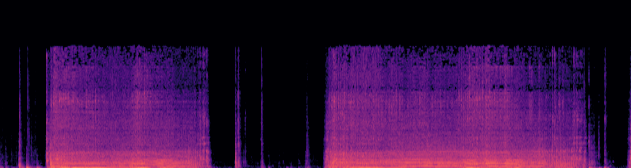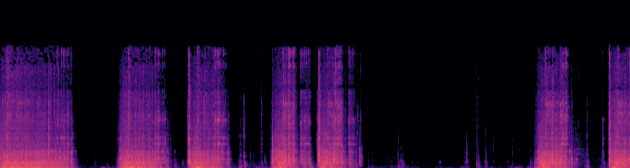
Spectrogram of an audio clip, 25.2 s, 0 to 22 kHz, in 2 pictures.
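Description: A Stihl BG72 two-stroke leaf blower, choked and primed, is pull-started and runs in loud, close bursts that cut out and restart repeatedly, struggling to keep running, with no talking.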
